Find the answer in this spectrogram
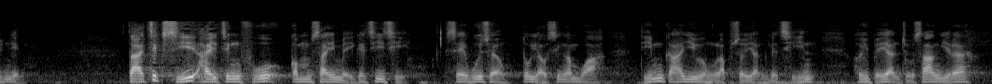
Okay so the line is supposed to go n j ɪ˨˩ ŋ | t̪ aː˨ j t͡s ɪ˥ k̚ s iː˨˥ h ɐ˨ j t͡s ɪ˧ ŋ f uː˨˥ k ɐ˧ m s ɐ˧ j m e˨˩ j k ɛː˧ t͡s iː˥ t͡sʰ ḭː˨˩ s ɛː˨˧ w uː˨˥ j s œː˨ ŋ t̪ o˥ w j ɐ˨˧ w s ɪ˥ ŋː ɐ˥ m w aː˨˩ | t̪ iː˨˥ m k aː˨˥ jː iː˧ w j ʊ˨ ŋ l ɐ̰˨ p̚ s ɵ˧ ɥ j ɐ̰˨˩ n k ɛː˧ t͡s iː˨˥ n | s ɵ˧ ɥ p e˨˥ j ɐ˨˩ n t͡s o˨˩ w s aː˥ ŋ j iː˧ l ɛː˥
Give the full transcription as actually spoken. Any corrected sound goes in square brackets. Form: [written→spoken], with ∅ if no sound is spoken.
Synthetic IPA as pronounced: n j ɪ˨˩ ŋ | t̪ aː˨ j t͡s ɪ˥ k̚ s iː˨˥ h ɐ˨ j t͡s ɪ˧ ŋ f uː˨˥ k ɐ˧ m s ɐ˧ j m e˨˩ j k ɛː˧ t͡s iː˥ t͡sʰ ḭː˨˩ s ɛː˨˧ w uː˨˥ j s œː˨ ŋ t̪ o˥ w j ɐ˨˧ w s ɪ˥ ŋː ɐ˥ m w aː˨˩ | t̪ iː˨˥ m k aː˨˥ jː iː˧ w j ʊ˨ ŋ l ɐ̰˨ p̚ s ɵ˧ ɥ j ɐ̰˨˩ n k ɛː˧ [t͡s→t͡sʰ] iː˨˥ n | [s→h] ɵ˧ ɥ p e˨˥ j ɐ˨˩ n t͡s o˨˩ w s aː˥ ŋ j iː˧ l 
